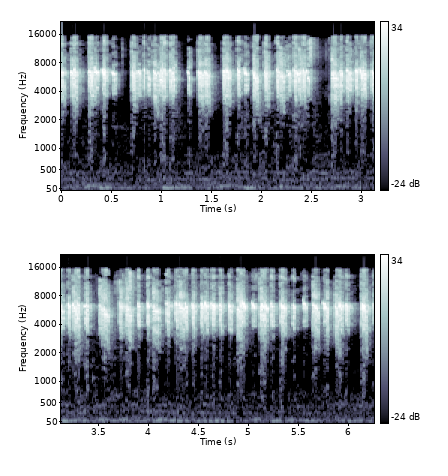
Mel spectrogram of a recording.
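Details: Fighting song of a kemade flowerpecker, used to train and lure songbirds: continuous high, fast, sibilant twittering with rapid ticks and a couple of brief pauses.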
